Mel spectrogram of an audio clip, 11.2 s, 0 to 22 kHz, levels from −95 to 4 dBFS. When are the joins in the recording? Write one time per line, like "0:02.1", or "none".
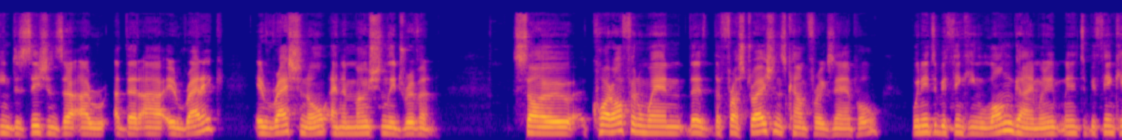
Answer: none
